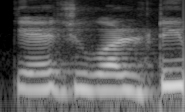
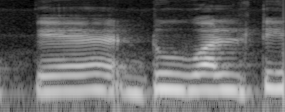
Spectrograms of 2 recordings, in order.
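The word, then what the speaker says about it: casualty: फिर अगला शब्द है आपका कैजुअल्टी पढ़ेंगे इसको, कैडुअल्टी नहीं पढ़ेंगे।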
